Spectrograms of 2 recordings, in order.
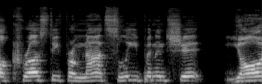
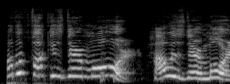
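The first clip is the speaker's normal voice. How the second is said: much higher, louder outburst of disbelief; exasperated disbelief; 8 dB louder than usual. Retold or imitated. Streamer reenacting his shock that there's more, high and loud. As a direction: throw it out like you can't believe it.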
